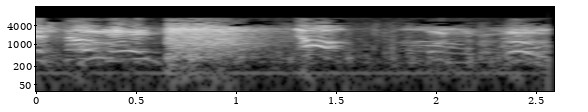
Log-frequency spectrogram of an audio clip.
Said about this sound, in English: Their leader turned to fire at the masked man.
